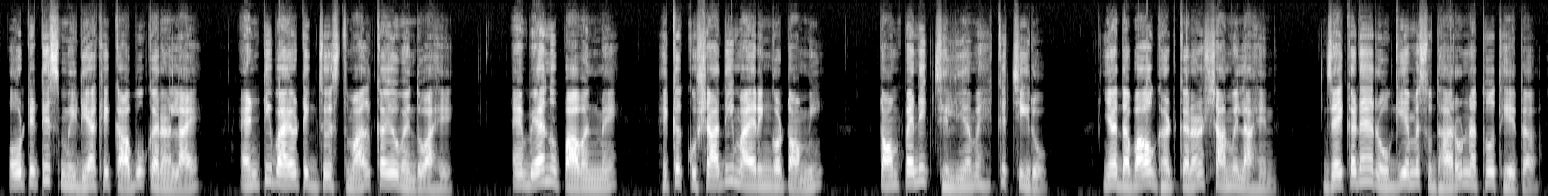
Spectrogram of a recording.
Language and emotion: Sindhi, neutral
